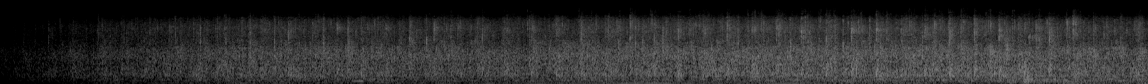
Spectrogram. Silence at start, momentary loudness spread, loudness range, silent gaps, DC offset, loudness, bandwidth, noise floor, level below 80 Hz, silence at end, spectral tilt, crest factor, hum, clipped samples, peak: 0 s; 12 LU; 7 LU; none; under 0.1%; -34 LUFS; 16 kHz; -57 dBFS; -60 dBFS; 0 s; -1 dB/octave; 22 dB; none; under 0.1%; -14 dBFS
